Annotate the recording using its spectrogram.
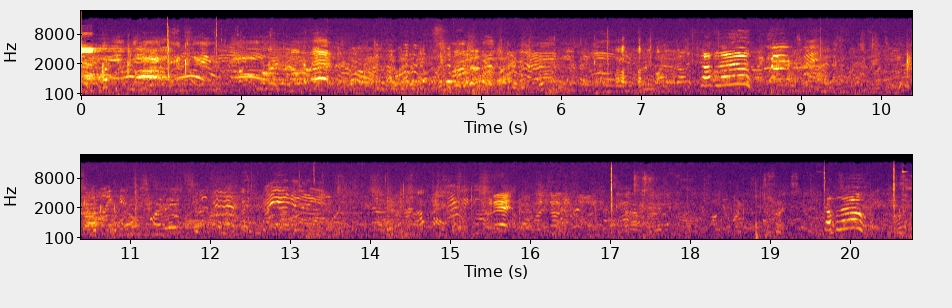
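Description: Players shout to each other across an open field, heard from a distance.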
